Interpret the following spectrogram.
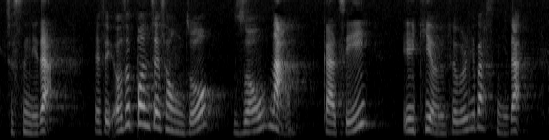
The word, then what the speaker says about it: dấu nặng: 자, 마지막 성조의 이름은 dấu nặng, thanh nặng. 네, 자, 읽어볼게요. dấu nặng, dấu nặng. 네, 성조의 모양이 알파벳 아래 점이 찍혀 있어요. 그래서 점 찍듯이 읽어주시면 됩니다.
